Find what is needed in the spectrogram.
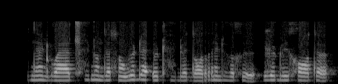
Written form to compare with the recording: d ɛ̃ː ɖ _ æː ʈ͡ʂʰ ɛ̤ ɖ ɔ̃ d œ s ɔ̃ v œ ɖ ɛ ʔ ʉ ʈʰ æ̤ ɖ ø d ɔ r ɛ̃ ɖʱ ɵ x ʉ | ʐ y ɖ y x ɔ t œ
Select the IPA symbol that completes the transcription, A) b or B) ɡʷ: B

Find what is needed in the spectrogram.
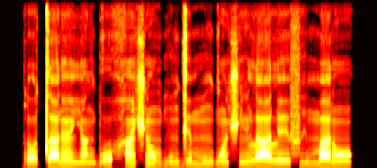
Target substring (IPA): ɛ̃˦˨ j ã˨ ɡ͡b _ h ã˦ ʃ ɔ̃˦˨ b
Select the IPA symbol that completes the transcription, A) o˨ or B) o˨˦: B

